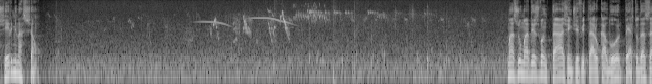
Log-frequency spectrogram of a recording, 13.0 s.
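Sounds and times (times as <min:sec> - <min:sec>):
birds chirping: 0:00.0 - 0:10.5
low outdoor background: 0:00.0 - 0:13.0
fast high bird trill: 0:03.7 - 0:08.8
bird whistles sliding downward: 0:03.8 - 0:06.1.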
